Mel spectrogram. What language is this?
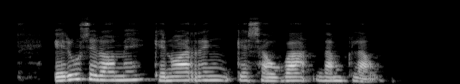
Occitan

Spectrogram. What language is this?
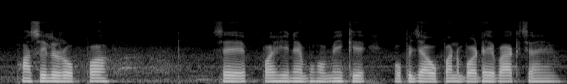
Maithili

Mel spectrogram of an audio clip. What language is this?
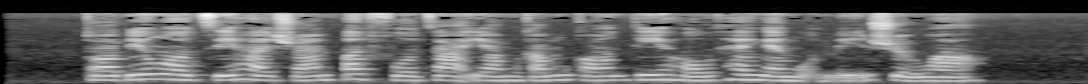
Cantonese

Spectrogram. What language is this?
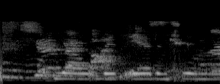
Icelandic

